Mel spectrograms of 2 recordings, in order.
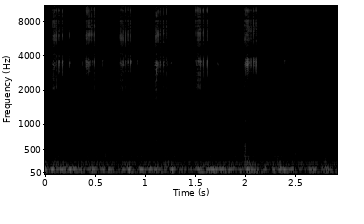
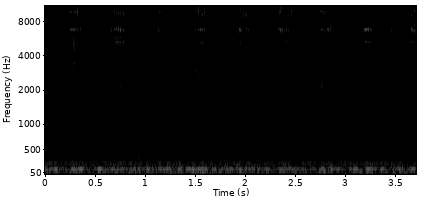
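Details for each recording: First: Wristwatch, crown wound: only bursts of crisp ratcheting winding clicks with no steady tick underneath; the movement moves a little but is not running. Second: Faint, crisp ticks repeat at a fairly steady pace over a quiet background from a wristwatch; the movement is running normally.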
